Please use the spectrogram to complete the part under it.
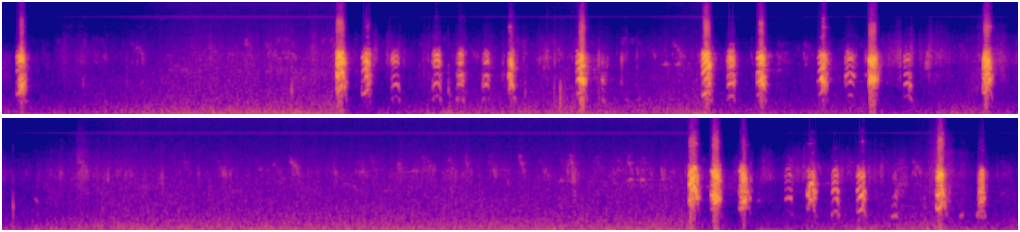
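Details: A female Siberian Husky puppy, three and a half months old, barks and yips at a hedgehog on their first meeting. Short, sharp high-pitched yelps come in rapid bursts, with a quiet stretch between the two busiest bursts.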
